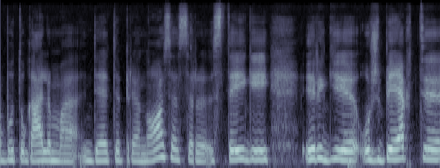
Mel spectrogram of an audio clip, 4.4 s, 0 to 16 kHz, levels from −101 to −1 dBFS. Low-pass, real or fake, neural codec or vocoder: 14.4 kHz; fake; vocoder, 48 kHz, 128 mel bands, Vocos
